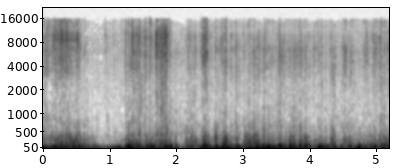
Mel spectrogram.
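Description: Long nails scratch and tap a thin, solid, flat, sparkly beaded glitter placemat resting on the microphone. The result is a continuous, dense, low rumbling scrape with quick, short taps and rustling grit throughout.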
